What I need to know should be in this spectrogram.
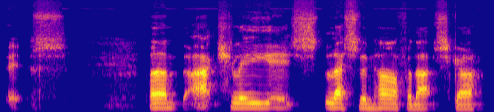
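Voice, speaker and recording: British male streamer, congested nose, unhurried chatty delivery. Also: fairly high pitch, flat delivery, sharp tone. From United Kingdom. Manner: chatty, greets viewers by name, chuckles often. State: stuffy, blocked nose. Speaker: livestream host. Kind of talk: casual livestream chat.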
